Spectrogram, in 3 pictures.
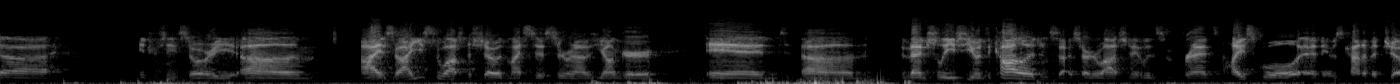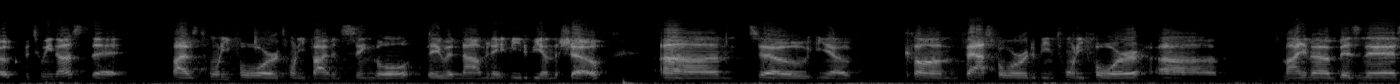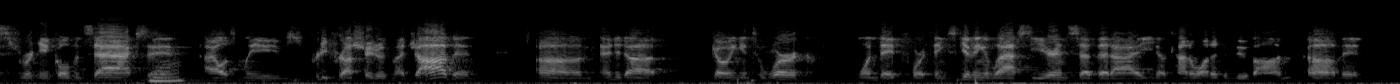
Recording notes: we do a 45 minute phone interview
